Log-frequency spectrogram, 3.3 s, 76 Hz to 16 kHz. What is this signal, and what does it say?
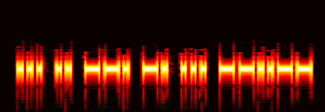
Morse code, heard as a keyed tone, about 25 wpm, 600 Hz. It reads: SIGNS,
